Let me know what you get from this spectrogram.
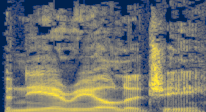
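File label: "venereology", British English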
